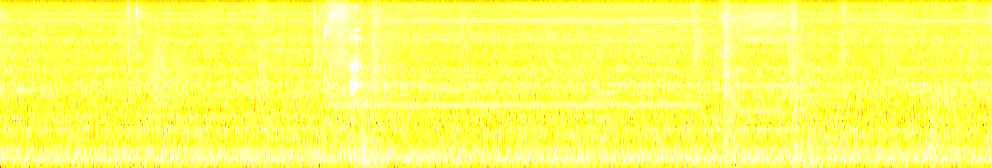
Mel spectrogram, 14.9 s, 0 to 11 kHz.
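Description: An LVD 240-ton hydraulic press brake's hydraulic pump unit running with a steady hum. There is a brief noisier burst about five seconds in and another around eleven to twelve seconds in, as the machine works.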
